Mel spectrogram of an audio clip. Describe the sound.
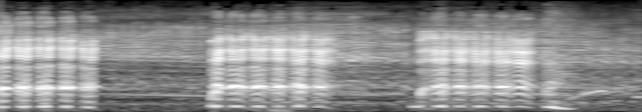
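Several voices imitate sheep, letting out three wavering, quavering "baa" bleats in quick succession, each about half a second long, loud with short pauses between them.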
